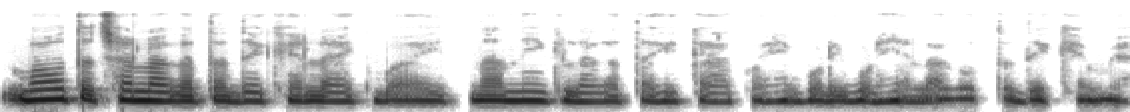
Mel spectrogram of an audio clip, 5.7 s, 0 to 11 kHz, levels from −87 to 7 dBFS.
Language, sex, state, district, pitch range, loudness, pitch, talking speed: Hindi, female, Jharkhand, Sahebganj, 235-255 Hz, -16 LUFS, 240 Hz, 200 wpm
